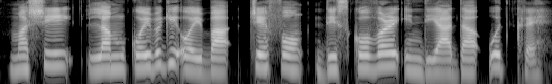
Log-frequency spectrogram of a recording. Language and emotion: Manipuri, neutral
